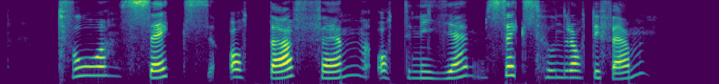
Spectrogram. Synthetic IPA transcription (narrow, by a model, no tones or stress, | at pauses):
t̪ʰv̥oːsɛksʔɔt̪ːafɛmɔt̪ːɪniːʊsɛkshɵnd̪ɾaɔt̪ːɪfɛm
